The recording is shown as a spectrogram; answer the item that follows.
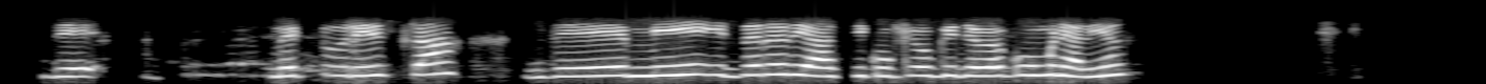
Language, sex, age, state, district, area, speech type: Dogri, female, 18-30, Jammu and Kashmir, Reasi, rural, conversation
